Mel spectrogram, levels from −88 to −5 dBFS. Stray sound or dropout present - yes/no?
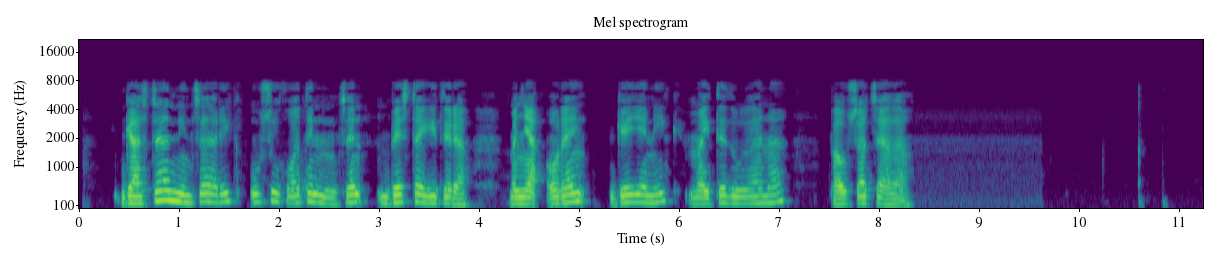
no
